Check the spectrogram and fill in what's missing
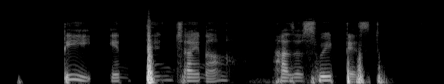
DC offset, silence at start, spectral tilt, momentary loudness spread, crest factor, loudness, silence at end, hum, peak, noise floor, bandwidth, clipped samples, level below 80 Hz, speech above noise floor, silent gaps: under 0.1%; 0.2 s; -6.5 dB/octave; 21 LU; 24 dB; -23 LUFS; 0.6 s; none; 0 dBFS; -77 dBFS; 9.6 kHz; under 0.1%; -38 dBFS; 51 dB; none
